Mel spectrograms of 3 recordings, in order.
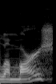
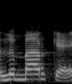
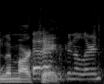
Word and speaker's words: Le Marche: actually never uh heard about this recent region la marsh is it pronounced yeah le marche the marquee so easy once you know the language i'm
